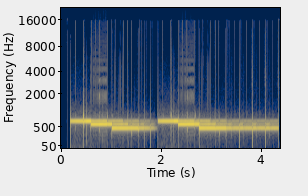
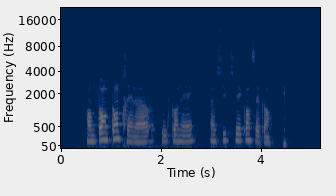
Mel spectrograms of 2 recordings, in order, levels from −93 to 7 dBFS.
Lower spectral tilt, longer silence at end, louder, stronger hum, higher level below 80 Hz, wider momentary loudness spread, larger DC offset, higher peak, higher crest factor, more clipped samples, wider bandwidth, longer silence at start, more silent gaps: second, -5 dB/octave vs -6.5 dB/octave; second, 0.05 s vs 0.7 s; first, -8 LUFS vs -59 LUFS; neither; first, -54 dBFS vs -88 dBFS; second, 9 LU vs 14 LU; neither; first, 0 dBFS vs -38 dBFS; second, 8 dB vs 22 dB; first, 0.3% vs under 0.1%; second, 6.4 kHz vs 15 kHz; second, 0.2 s vs 0.5 s; neither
